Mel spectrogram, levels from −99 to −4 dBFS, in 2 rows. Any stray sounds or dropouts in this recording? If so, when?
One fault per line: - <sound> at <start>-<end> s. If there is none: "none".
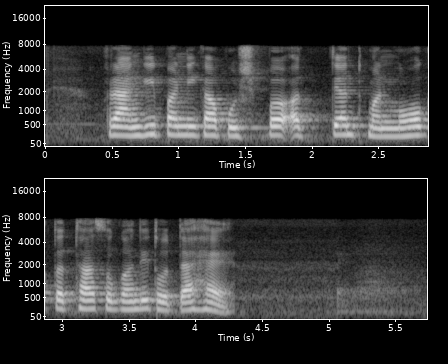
none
